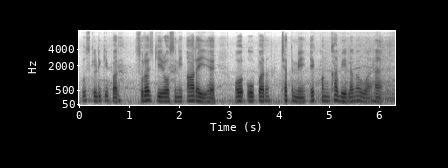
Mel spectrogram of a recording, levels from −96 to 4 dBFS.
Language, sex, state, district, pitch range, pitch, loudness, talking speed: Hindi, male, Uttar Pradesh, Saharanpur, 125-140 Hz, 130 Hz, -19 LUFS, 180 wpm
